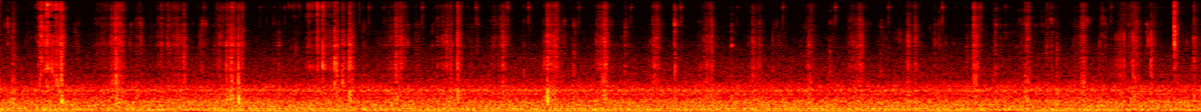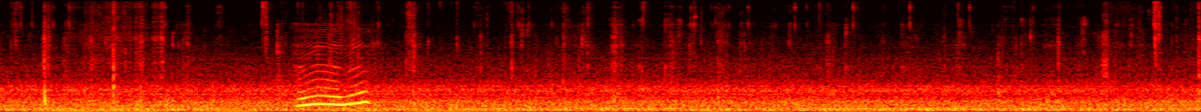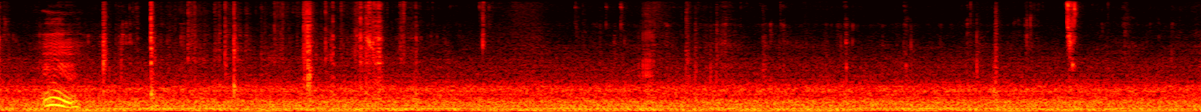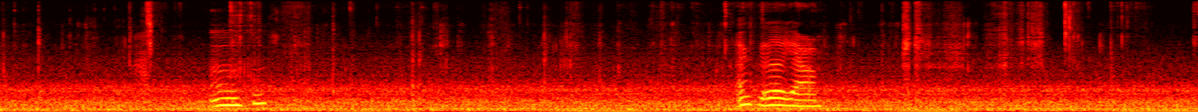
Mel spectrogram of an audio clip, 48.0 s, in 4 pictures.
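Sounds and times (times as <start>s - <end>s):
person chewing: 0.0s - 43.4s, 44.3s - 48.0s
person humming: 14.9s - 15.8s, 24.4s - 25.0s.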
